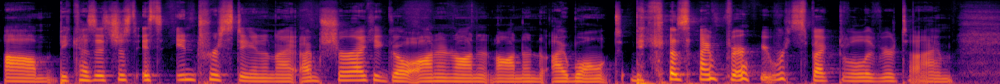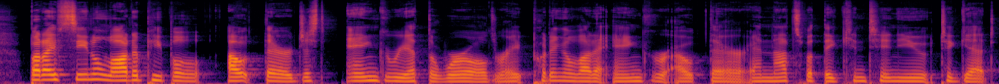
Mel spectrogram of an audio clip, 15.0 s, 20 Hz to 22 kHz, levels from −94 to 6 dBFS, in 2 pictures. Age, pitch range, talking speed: 50-69, 160-195 Hz, 230 wpm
